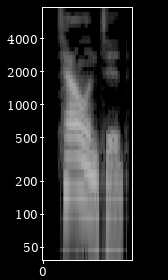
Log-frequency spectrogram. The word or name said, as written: talented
